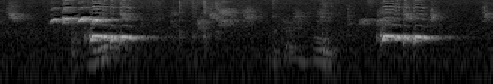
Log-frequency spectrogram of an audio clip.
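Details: Local zebra dove in vigorous long song, used as a trapping lure: two loud cooing notes about three seconds apart, each opening with a harsh burst, plus softer rising chatter in between.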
